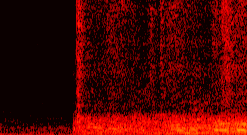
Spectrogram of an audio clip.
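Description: Near silence, then about three-quarters of a second in a steady background ambience cuts in, with faint, indistinct voices in it.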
